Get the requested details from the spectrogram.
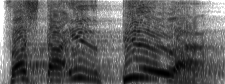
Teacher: Lam jalalah dibaca tipis.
